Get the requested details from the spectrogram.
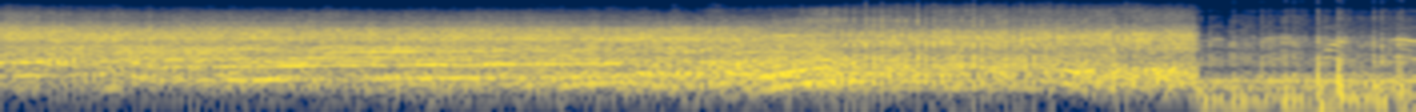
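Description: A race car engine roars loudly as it speeds down a drag strip.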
